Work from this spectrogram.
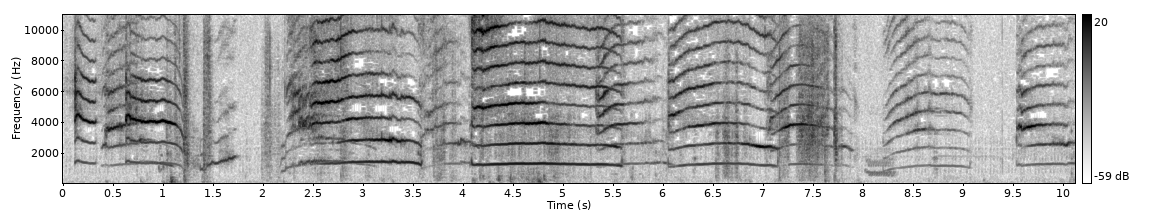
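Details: Restless Siamese kittens with their mother cat at nap time, one litter waking siblings before nursing; loud, drawn-out high mews follow one another almost continuously, overlapping, each with a steady tone and a slight fall at the end.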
